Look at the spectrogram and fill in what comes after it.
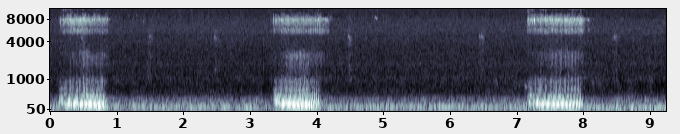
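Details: A sleeping cat snores steadily, giving three low, grating, rumbling inhalations, each under a second long and spaced about three and a half seconds apart, with near silence between them.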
